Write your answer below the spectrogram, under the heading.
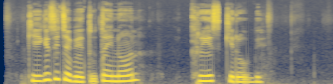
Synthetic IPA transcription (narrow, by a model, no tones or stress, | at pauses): kiːɡɐsit͡ʃɐbeːt̪ut̪ɐjnoːn | kʰɾeːskiɾoːbi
